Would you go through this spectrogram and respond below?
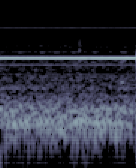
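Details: Steady high-pitched electronic tone as a manual monitor-defibrillator with pacing module is switched on.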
